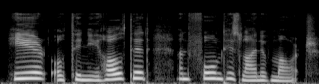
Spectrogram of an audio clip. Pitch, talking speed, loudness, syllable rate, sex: 225 Hz, 170 wpm, -16 LUFS, 5.1 syllables/s, female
